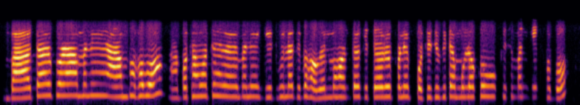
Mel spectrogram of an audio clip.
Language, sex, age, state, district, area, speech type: Assamese, female, 30-45, Assam, Nagaon, rural, conversation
